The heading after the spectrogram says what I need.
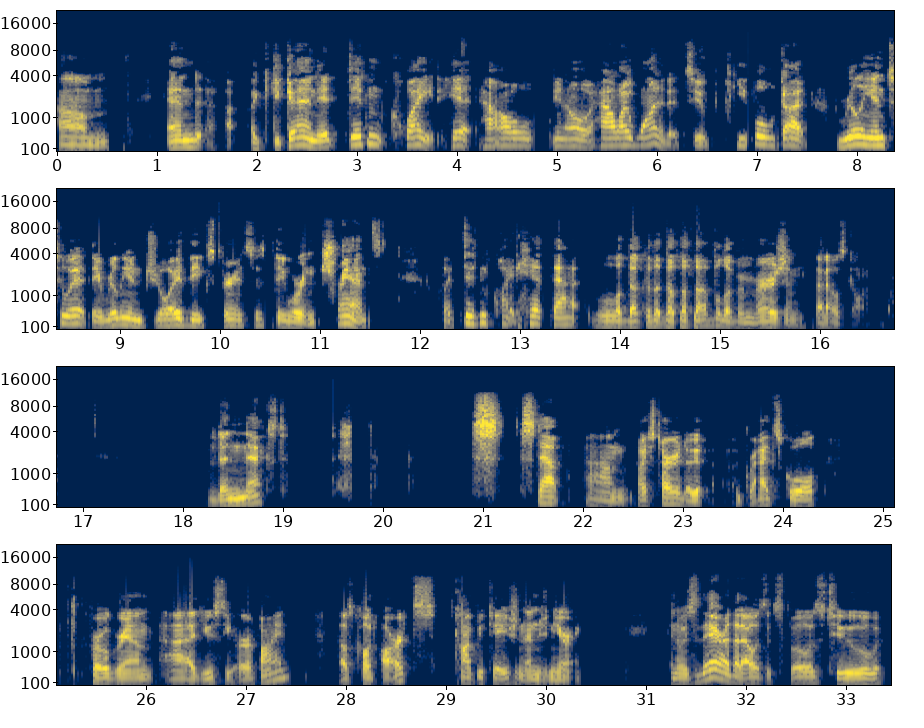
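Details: Adult man who says he is a person who stutters, real and not a recording artifact; stuttering.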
